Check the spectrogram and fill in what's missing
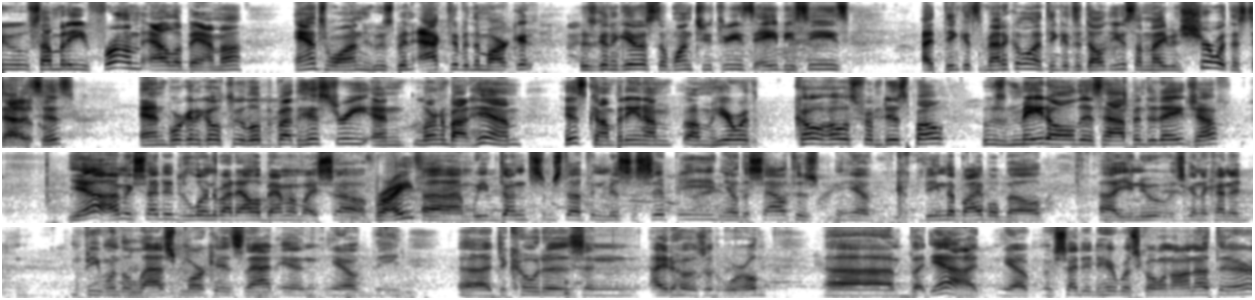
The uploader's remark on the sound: Recorded at MJBizCon 2023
